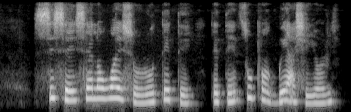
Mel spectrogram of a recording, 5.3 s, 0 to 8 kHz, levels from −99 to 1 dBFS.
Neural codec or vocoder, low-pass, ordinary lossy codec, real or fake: none; 7.2 kHz; none; real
